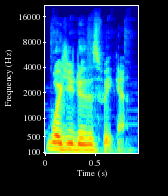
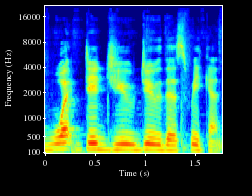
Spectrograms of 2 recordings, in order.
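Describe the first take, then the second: First: 'What did' is squeezed into one quick syllable. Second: Each word is said fully and separately. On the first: "they're going to say it really fast" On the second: "instead of"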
